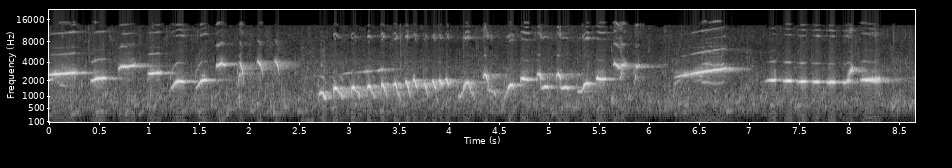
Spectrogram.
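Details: Shama song meant to teach other shamas, with soft running water underneath. Bright whistled phrases give way to a fast descending run of chattering notes, then long sweet slurred whistles.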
